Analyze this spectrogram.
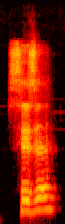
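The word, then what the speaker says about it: SZA: Awards here so uh best R&B from uh siza is that am I saying it right sciss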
